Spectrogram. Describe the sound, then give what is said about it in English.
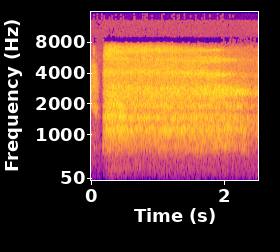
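A forceful "ha" breath exhale as used in Pilates, voiced as one long, breathy rush of air. It holds steady and fairly loud for over two seconds, then thins out at the end. “So what I do is I tell people to do a ha breath, which comes from some more of like the Pilates side of things, which sounds like this.”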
